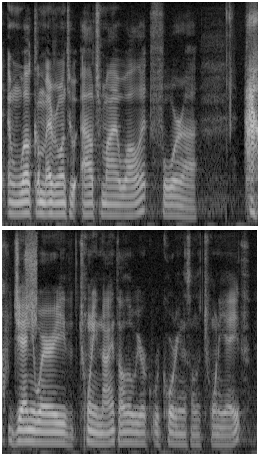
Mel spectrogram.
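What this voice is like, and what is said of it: Slightly raspy voice. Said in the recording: “I'm coming down with a cold ... His voice is a little bit raspy.”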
